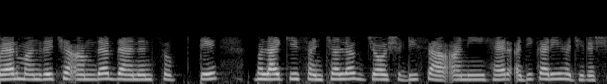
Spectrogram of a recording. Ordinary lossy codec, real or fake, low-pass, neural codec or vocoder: none; real; 3.6 kHz; none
